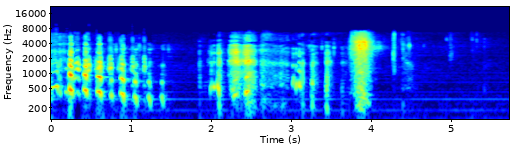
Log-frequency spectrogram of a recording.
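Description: A man laughing: a quick run of pitched ha-ha pulses for about the first second and a half, then breathy laughs, and a sharp burst of breath just before four seconds in.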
